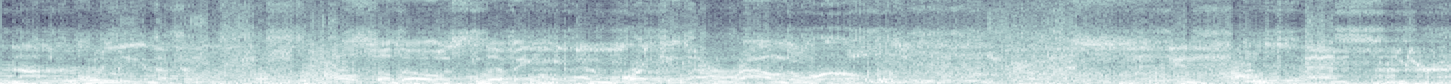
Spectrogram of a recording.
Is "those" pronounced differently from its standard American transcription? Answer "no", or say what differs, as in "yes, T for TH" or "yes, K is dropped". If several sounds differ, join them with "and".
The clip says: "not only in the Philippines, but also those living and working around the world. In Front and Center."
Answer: no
